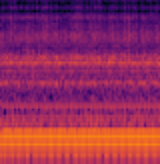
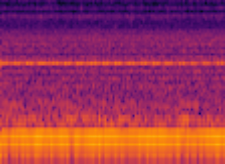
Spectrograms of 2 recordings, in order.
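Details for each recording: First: Old kitchen trash compactor, back open, that ran continuously instead of shutting off after overstuffing; motor hums steadily with no load or strain as the drive chain has popped off its sprocket. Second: Old kitchen trash compactor after refitting its popped-off drive chain; steady motor drone and low hum through the ram's return stroke, then it winds down and stops cleanly at the top, working normally.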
